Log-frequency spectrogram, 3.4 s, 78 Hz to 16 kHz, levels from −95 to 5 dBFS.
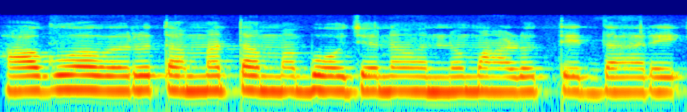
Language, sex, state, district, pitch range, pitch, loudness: Kannada, female, Karnataka, Bidar, 210-220 Hz, 215 Hz, -15 LUFS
